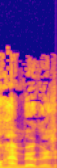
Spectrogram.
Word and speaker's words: hamburger: On a remarqué que dans le mot hamburger, ça a comme d'habitude, il y a trois syllabes là-dedans, quand on appuie et puis plus ça, c'est le premier syllabe là.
